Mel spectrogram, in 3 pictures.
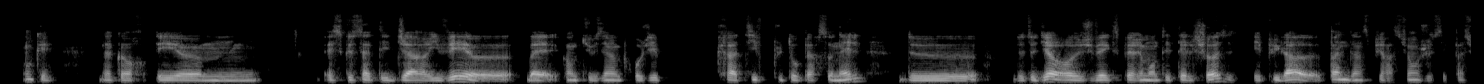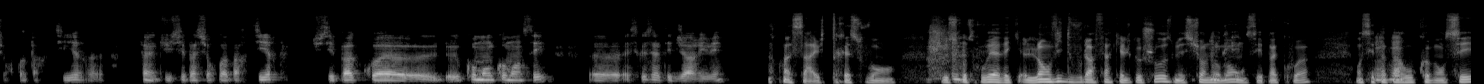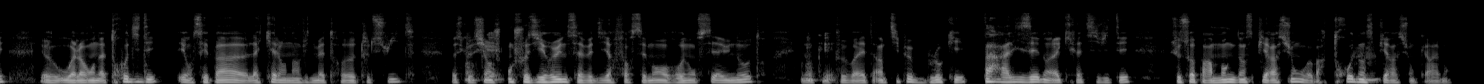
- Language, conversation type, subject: French, podcast, Processus d’exploration au démarrage d’un nouveau projet créatif
- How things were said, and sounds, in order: laughing while speaking: "Ouais"; chuckle; other background noise; tapping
